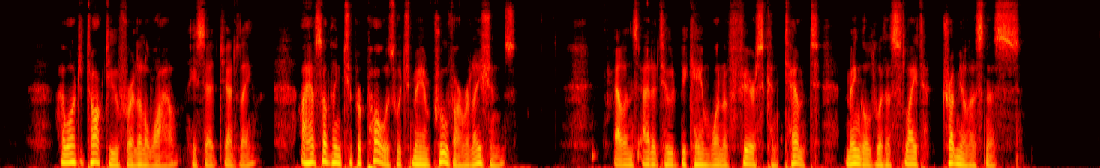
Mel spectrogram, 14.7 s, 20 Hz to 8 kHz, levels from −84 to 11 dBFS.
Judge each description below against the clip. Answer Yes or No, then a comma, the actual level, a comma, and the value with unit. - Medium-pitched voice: No, low, 100 Hz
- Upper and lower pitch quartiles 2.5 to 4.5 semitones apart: No, average, 5.2 semitones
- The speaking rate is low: No, average, 145 wpm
